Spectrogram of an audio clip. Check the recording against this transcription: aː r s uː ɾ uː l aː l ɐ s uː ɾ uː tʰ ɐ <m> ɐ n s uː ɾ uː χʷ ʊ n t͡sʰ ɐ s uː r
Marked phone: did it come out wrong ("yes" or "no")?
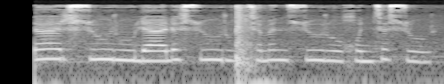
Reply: no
